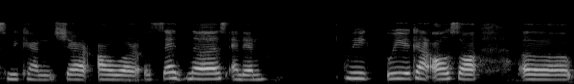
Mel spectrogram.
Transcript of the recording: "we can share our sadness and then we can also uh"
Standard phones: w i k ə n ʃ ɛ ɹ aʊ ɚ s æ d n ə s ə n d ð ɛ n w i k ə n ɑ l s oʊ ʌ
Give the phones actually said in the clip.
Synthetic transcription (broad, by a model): w i k ə n ʃ ɛ ɹ aʊ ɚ s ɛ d n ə s ə n d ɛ n w i k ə n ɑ l s oʊ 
